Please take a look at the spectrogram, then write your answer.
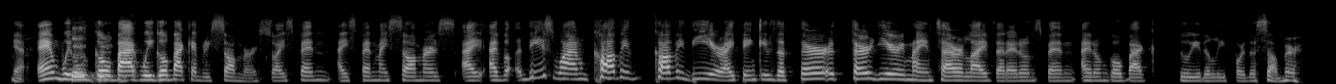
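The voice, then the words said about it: Latino-accented English. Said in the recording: “your accent sounds very Latino.”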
